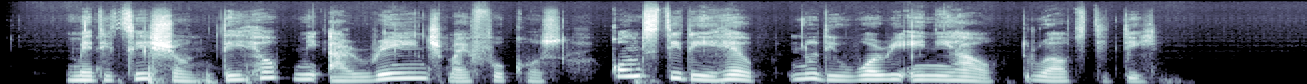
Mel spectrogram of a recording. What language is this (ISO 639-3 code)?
pcm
